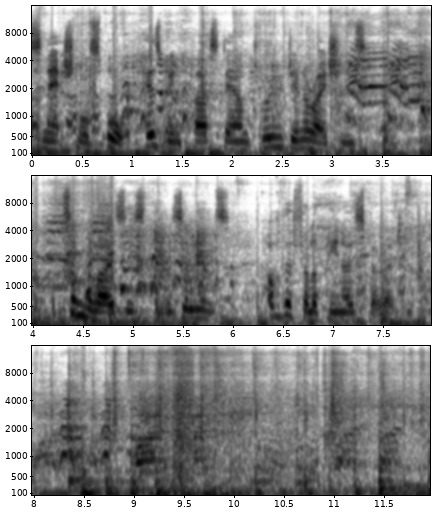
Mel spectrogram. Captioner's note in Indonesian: tertawa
